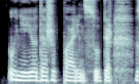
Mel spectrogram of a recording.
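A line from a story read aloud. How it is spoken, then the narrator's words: Sighing. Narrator (Russian): вздохнула Джессика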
